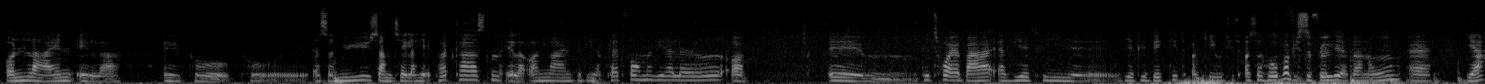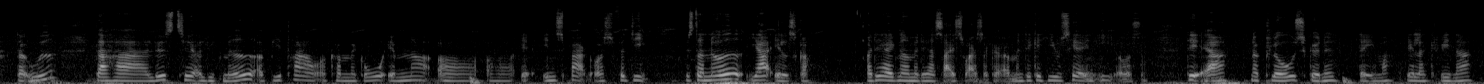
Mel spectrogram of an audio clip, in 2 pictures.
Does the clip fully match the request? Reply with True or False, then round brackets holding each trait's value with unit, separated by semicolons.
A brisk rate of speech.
False (200 wpm)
